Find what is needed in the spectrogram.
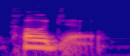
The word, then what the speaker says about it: Kwadwo: It's spelled Kwadwo, but I think he says Kojo.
